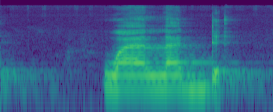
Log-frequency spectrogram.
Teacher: Kullahu walad. Ada de-nya, pantulan, qalqalah namanya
